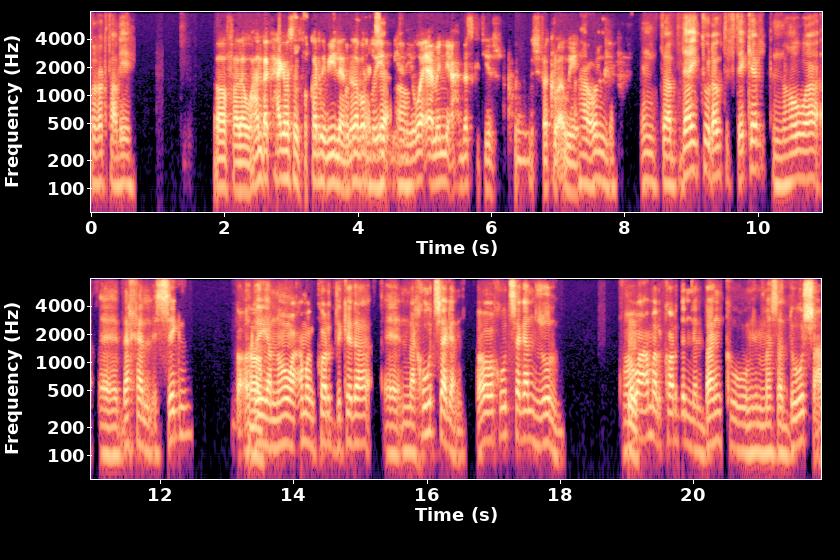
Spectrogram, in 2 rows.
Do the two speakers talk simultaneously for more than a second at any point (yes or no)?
yes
